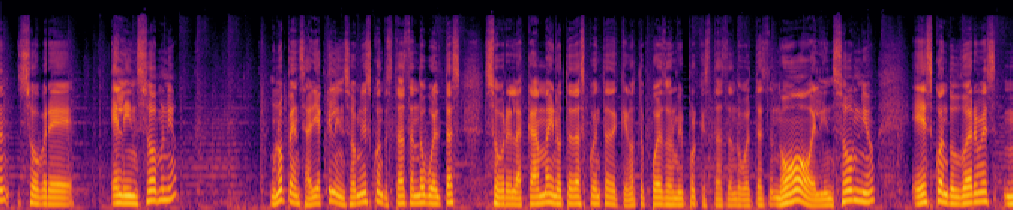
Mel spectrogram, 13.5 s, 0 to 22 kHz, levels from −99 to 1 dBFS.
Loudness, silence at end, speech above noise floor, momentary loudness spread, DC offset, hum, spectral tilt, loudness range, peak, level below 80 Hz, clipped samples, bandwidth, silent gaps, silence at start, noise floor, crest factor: -19 LUFS; 0 s; 28 dB; 10 LU; under 0.1%; none; -6.5 dB/octave; 4 LU; -2 dBFS; -50 dBFS; under 0.1%; 14.5 kHz; none; 0 s; -47 dBFS; 16 dB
